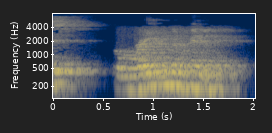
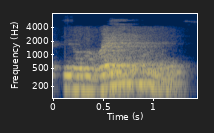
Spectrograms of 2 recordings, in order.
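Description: First: General American, starting higher with hardly a bump on rain; American intonation. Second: RP English, starting very low and rising to medium on rain; British melody with a clear jump on rain; British RP intonation. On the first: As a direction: keep it even and start high, American style. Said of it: "in American English, I'm going to have a higher pitch". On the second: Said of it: "in British English because I have to go very low to a medium". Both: Shown as a demonstration.

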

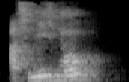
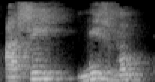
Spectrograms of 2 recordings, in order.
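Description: First: "así mismo" joined as one word, stressed on MISMO. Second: ASÍ MISMO said slowly as two stressed words; two separate words. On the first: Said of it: "el acento principal es el del segundo formante mismo". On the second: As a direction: give "así" and "mismo" each its own stress. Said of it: "serán dos palabras". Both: Shown as a demonstration.

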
